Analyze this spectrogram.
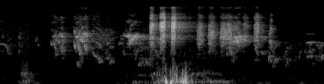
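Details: Budgerigars in breeding season give scratchy chirps and warbled chatter, rising to a loud burst with low thumping or fluttering in the middle, then fading to scattered soft notes.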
